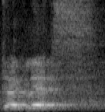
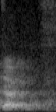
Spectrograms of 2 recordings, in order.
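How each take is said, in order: First: The final s sound is drawn out. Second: The final s sound is short. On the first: The speaker calls it right. "you say my name politely" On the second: The speaker calls it wrong.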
